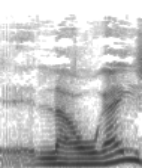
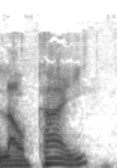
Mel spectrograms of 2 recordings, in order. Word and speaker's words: laogai: El laogai, que así se pronuncia en chino. – ¿Cómo? – Laogai. Laogai. Se pronuncia como K, como una K.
